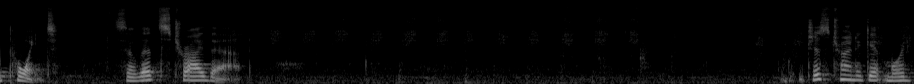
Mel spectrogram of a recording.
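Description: An elderly woman speaks calmly, close to the microphone.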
